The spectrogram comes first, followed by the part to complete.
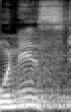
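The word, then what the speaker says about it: honest: तब हमको लगाना पड़ता है एन ऑनेस्ट बॉय, क्योंकि हम जानते हैं ऑनेस्ट वर्ड में एच साइलेंट है, ओ से उच्चारण करते हैं तो एन लगाना पड़ा।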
